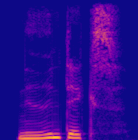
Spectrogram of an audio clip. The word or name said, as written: nedendæks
